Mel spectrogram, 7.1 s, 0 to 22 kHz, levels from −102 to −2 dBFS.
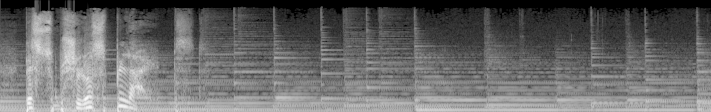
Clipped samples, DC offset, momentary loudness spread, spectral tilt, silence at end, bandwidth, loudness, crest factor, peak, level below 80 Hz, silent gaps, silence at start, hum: under 0.1%; 0.2%; 21 LU; -3.5 dB/octave; 0 s; 16.5 kHz; -12 LUFS; 18 dB; 0 dBFS; -30 dBFS; none; 0 s; none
